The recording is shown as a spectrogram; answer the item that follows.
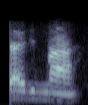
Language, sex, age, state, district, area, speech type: Tamil, female, 60+, Tamil Nadu, Viluppuram, rural, conversation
